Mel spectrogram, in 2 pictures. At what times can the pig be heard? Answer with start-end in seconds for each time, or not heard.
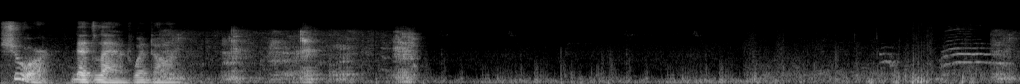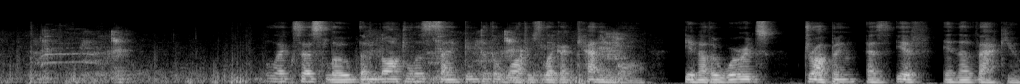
1.6-4.2, 9.9-11.6, 13.8-16.6.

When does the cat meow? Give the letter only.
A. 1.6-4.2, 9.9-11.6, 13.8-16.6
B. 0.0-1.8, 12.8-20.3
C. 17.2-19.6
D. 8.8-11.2
D.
